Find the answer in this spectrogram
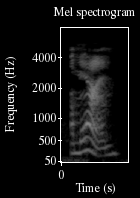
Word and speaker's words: Amaram: you pronounce my last name? Amorum. Yeah. That's how you told me to. I know. I just wanted to know. Some people. I mean, I say that's very, anglicized, but that's how we say it.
